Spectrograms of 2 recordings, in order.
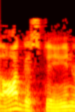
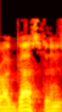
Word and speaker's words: Augustine: And so much of the Reformation was based on what Augustine, or Augustine, it's pronounced both ways, both are considered correct, but what he taught.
